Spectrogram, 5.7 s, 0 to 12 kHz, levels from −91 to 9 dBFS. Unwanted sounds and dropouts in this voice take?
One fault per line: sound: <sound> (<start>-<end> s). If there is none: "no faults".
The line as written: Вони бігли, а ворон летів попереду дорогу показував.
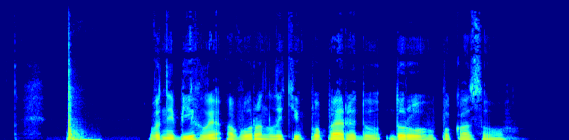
sound: thud (0.7-1.0 s)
